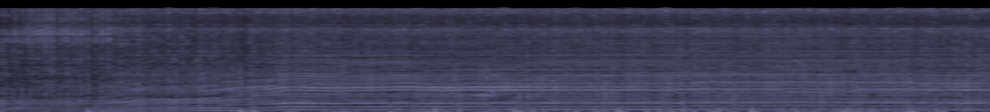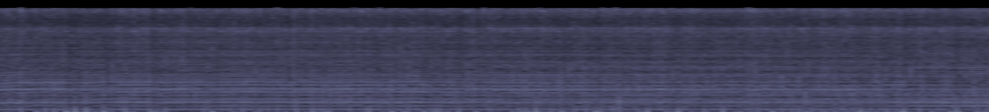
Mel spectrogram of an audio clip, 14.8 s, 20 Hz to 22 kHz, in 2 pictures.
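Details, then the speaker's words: TU26 two-stroke agricultural sprayer engine with high fuel consumption, dry air filter: uneven idle buzz, then slow-rising revs with flat bogged note at full throttle; rich running suspected, not confirmed. "Oke kalau untuk langsam ini ee e kedengaran Memang agak keborosan Nah untuk meyakinkan bahwasanya dia itu keborosan feelingnya saya ya teman-teman itu kalau digas full itu rpm-nya itu lambat naiknya ya jadi enggak mau teriak si mesin ini"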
